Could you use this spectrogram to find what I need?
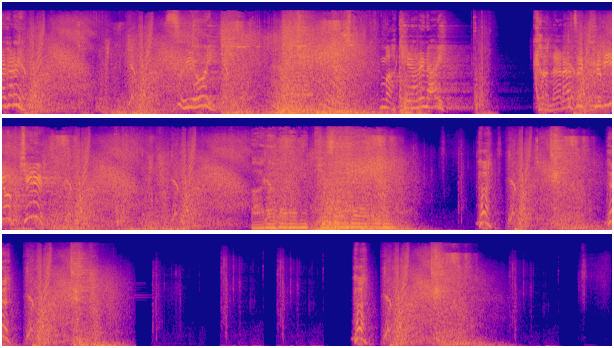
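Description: Blades whoosh and slash in quick bursts.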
